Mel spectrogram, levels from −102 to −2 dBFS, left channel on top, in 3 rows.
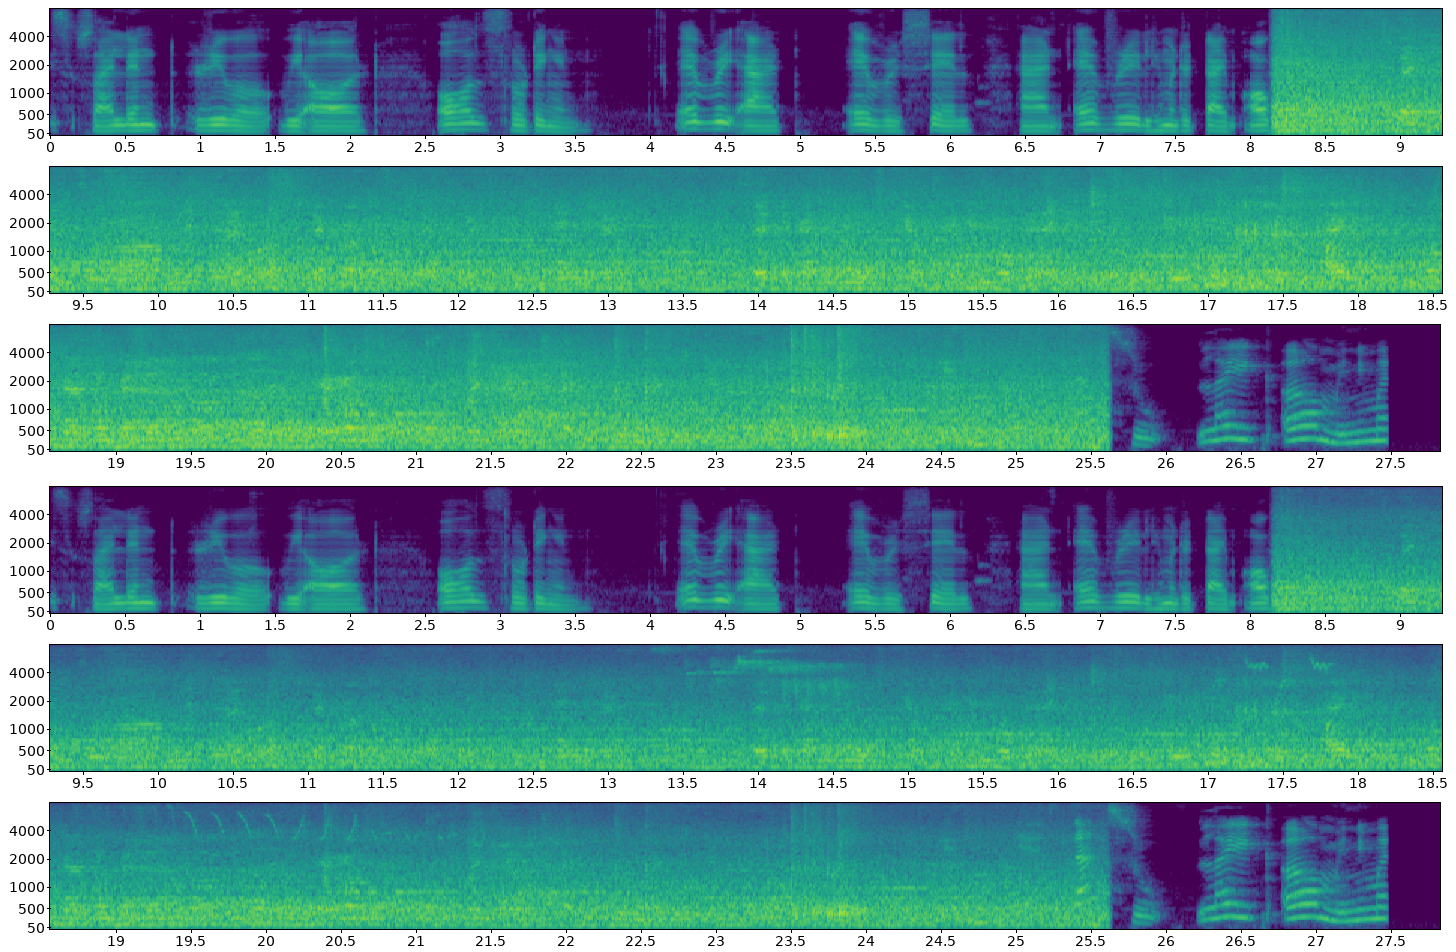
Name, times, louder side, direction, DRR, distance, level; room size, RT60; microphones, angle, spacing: voice 1, 0.0-2.1 2.6-3.6 4.2-4.9 5.3-6.1 6.5-8.3 8.6-9.1 9.5-10.4 11.1-11.9 12.4-13.3 13.7-14.9 15.2-16.5 17.4-17.5 17.9-18.9 20.8-21.8 22.3-22.7 23.1-23.9, left 2 dB, 75° left, 4.0 m, -36 dB
sound 1, 8.1-25.6, left 4 dB, 45° left, 0.4 m, -22 dB
sound 2, 11.0-18.2, right 12 dB, 90° right, 7.7 m, -50 dB
sound 3, 17.0-17.9 18.6-22.0, right 10 dB, 60° right, 5.6 m, -50 dB
voice 2, 24.9-26.0 26.2-27.5, right 3 dB, 25° right, 0.8 m, -36 dB
head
